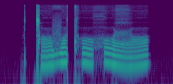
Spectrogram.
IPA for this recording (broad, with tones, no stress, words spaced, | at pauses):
ǀɒ˩˧vɒ˥tʰɔ˦˨ xɔ˦˨ʕɒ˩˧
